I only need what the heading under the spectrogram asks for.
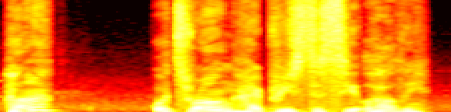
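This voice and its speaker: A man's voice: on the high side, sing-song, normal speed, a little hiss or hum. A man playing a meek, earnest young tribesman in a video game, hesitant and apologetic. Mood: puzzled, doubtful.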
